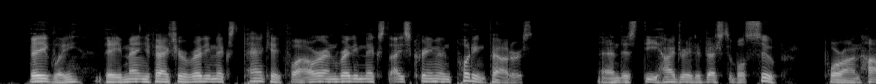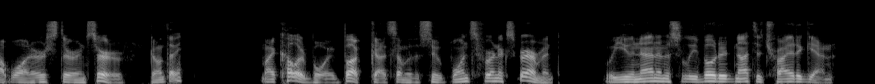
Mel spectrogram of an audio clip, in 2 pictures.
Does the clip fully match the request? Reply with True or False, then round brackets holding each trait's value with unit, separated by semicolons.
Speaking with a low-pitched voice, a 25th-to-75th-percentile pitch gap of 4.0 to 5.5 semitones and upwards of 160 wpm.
True (115 Hz; 4.5 semitones; 170 wpm)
